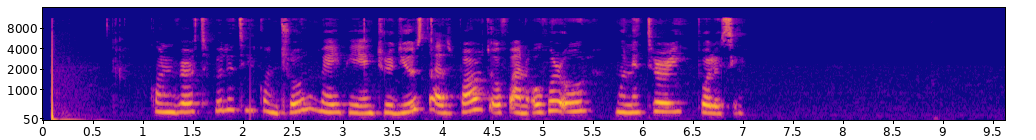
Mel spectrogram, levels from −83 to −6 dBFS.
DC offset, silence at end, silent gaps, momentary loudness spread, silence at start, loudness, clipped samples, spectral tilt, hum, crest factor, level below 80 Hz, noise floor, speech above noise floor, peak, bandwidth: under 0.1%; 2.65 s; none; 8 LU; 0.1 s; -25 LUFS; under 0.1%; -4 dB/octave; none; 24 dB; -52 dBFS; -67 dBFS; 42 dB; -4 dBFS; 12 kHz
